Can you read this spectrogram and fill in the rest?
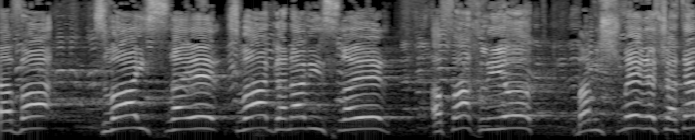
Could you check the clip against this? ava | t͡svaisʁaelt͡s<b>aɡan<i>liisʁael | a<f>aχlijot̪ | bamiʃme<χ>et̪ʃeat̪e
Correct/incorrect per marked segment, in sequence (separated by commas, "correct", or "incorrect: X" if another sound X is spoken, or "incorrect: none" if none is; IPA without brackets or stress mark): incorrect: v, incorrect: a, correct, incorrect: ʁ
